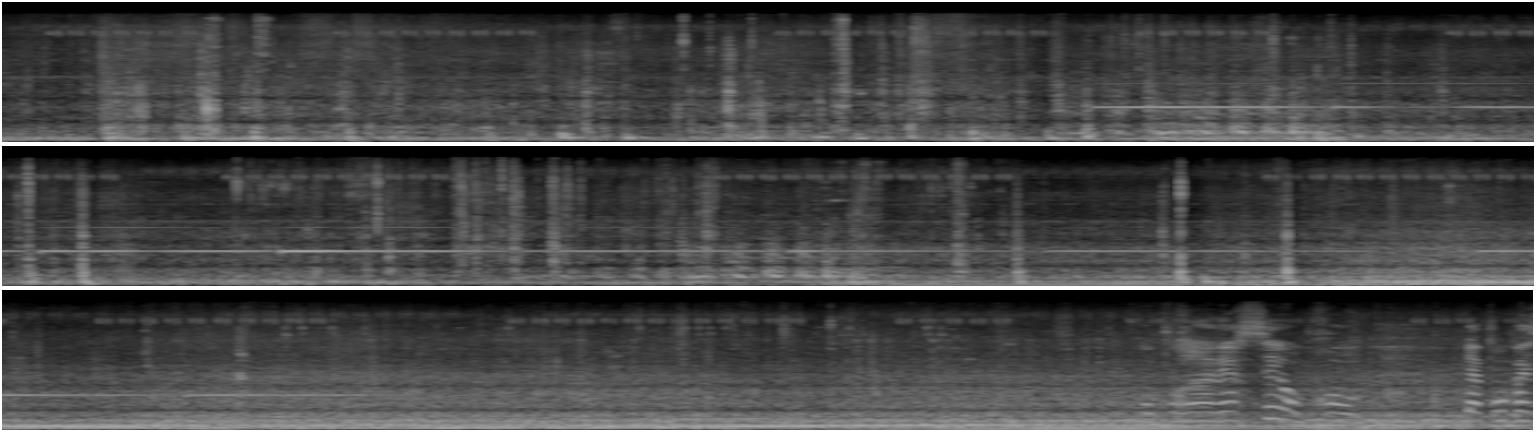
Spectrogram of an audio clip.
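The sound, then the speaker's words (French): A car engine starts about two-thirds of the way through and settles into a steady running rumble. Before that come faint jangles and clicks, and voices talk over it. “Pourquoi on prend la bagnole, là”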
